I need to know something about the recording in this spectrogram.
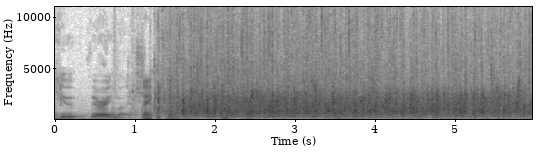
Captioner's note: applause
